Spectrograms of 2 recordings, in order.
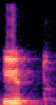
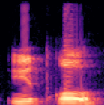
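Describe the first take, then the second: First: The final consonant stops abruptly without an echo. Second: The final consonant is released with a bouncing echo. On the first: "बगैर कलकले के" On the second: "कलकला करके पढ़े"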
